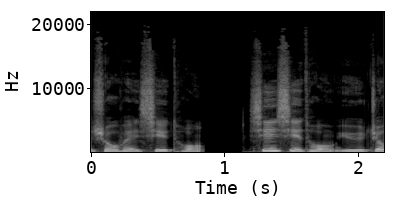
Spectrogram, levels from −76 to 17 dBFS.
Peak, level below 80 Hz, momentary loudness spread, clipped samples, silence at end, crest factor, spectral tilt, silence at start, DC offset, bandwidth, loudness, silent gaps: -6 dBFS; -42 dBFS; 10 LU; under 0.1%; 0 s; 16 dB; -4.5 dB/octave; 0 s; under 0.1%; 18.5 kHz; -21 LUFS; 0.86-1.13 s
